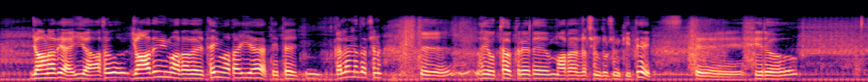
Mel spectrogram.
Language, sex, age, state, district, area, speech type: Dogri, male, 30-45, Jammu and Kashmir, Kathua, rural, spontaneous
